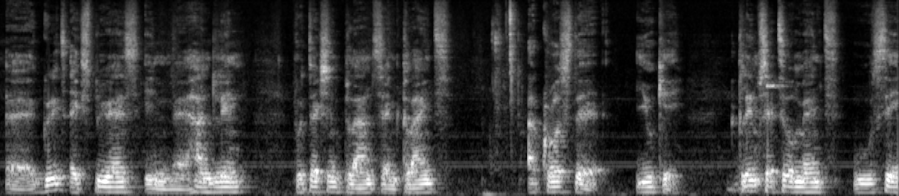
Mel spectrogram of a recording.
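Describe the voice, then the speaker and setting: Man, very deep voice, talk show guest, measured, fillers, roomy echo. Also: a little mellow. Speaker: insurance consultant guest. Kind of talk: studio talk show interview.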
